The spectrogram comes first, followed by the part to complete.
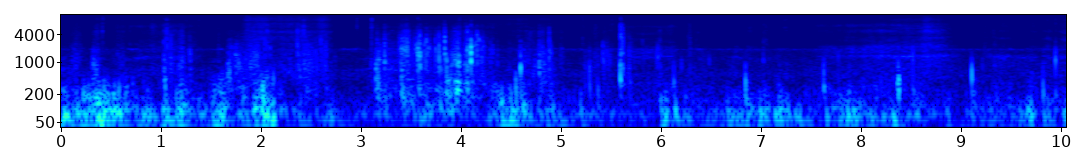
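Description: Faint, uneven footsteps of a person walking on asphalt.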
